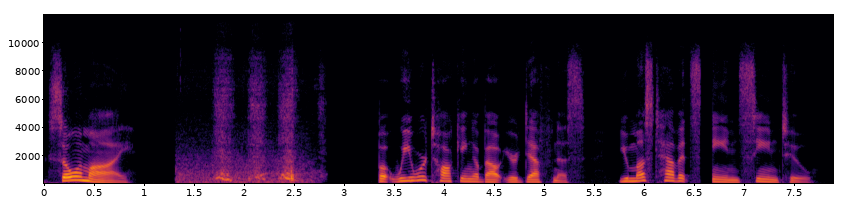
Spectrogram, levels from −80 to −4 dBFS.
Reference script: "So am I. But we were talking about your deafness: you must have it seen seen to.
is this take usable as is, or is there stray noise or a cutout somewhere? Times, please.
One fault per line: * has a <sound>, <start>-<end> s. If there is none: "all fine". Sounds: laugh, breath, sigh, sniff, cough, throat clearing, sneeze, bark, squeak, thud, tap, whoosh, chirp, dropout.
* has a sniff, 1.3-2.9 s
* has a dropout, 6.6-6.7 s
